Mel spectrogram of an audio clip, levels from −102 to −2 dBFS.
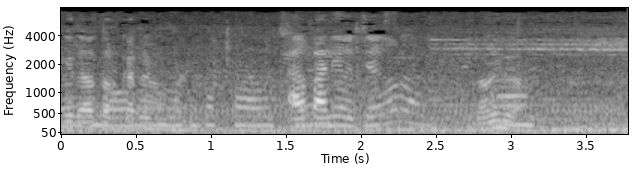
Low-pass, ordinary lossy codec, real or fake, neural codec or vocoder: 7.2 kHz; MP3, 32 kbps; real; none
